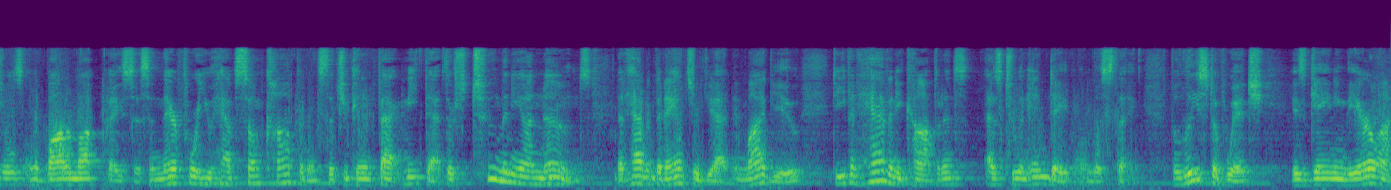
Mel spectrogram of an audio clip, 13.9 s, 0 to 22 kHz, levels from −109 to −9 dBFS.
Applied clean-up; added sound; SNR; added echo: neural separator model SepFormer DNS4.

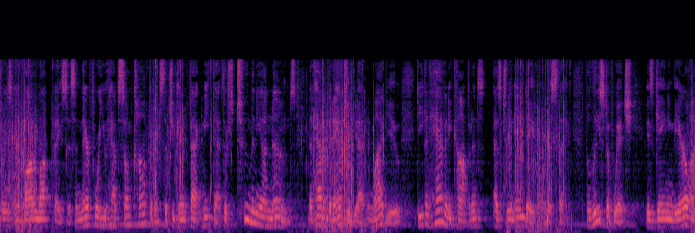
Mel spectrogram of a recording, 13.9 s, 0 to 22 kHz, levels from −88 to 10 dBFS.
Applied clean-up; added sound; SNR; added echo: none; Crumpling, crinkling; 11 dB; reverberation time 0.2 s.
